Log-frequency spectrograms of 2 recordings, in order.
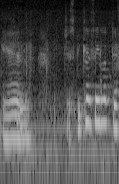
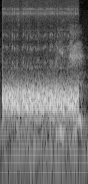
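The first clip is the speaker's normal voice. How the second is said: scared stage whisper; 12 dB louder, much slower than usual. Acted. Pete scared by night noise.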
